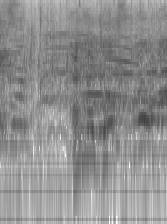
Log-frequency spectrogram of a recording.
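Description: A barbershop quartet's held a cappella chord cuts off at the very start, followed about a second later by cheering voices.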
